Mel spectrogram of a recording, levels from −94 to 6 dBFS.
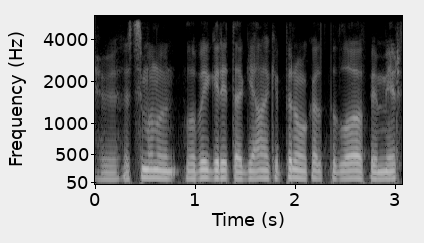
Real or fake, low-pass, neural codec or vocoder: fake; 5.4 kHz; codec, 24 kHz, 0.9 kbps, WavTokenizer, medium speech release version 1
